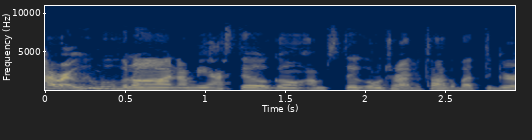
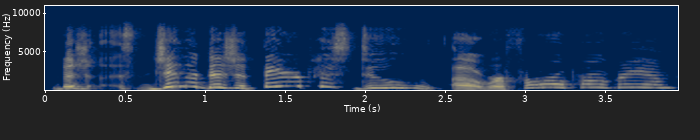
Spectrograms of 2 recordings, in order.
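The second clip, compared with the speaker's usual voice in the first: mock innocent ask; 10 semitones higher than usual. Mock question to Jenna.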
